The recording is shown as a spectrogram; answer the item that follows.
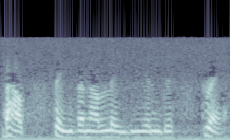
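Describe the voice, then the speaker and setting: A woman's voice: sits low, steady tone, moderate pace, lightly acted. A woman acting in an old-time radio drama. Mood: fussing. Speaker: radio actress. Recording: dull, noisy old radio broadcast.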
